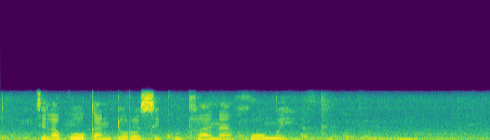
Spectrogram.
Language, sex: Tswana, female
